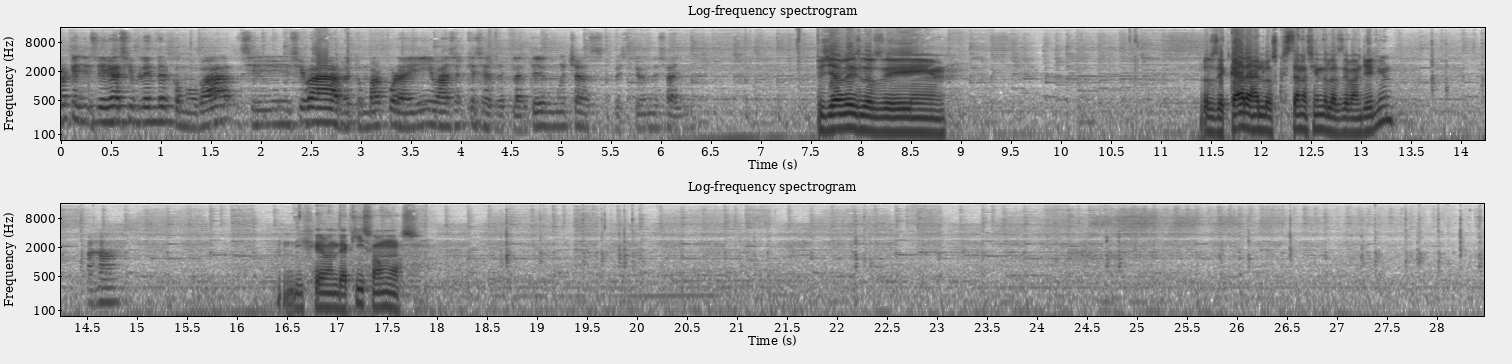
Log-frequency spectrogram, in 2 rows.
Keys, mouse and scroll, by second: 2.8 shift+space, 4.0 shift+click, 5.6 click, 6.8 click, 13.7 f, 13.9 click, 14.2 middle click, 14.9 click, 19.0 middle click, 22.2 f, 22.4 click, 24.7 f, 24.8 click, 25.9 ctrl+f, 26.1 click, 26.5 ctrl+click, 27.4 click, 27.5 middle click, 28.3 ctrl+z.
